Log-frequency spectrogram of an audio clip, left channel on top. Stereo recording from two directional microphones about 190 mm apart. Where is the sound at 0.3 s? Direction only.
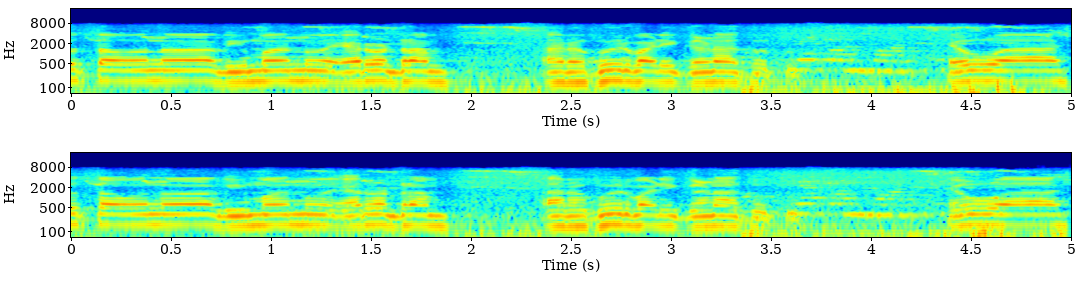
15° left (ahead or behind).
